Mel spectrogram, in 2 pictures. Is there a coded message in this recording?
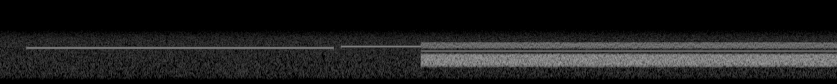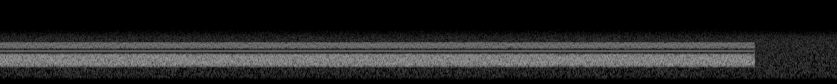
Yes: dial-up modem handshake (low-speed, two carriers) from 0.3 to 15.9 s, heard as two whistles, then hiss, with phone line noise.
